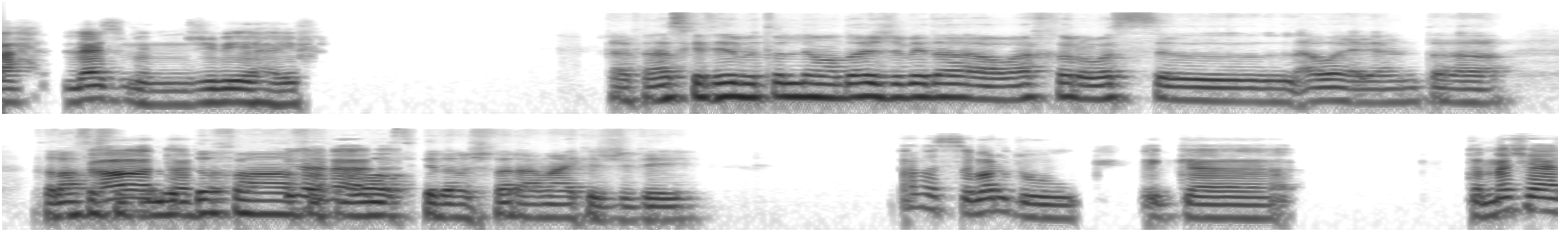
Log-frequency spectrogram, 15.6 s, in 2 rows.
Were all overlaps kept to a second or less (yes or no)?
no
